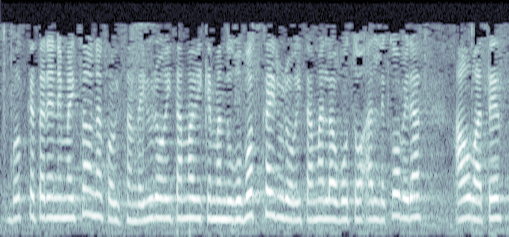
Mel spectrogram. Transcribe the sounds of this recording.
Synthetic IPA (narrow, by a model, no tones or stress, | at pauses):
bo̞ske̞t̪aɾe̞ne̞majt͡saonakoawisand̪aiɾuɾo̞ɣ̞e̞jt̪aːmaβ̞ike̞mand̪uɣ̞uβo̞skaiɾuɾo̞ɣ̞e̞jt̪aːmalawβo̞t̪o̞ʔald̪e̞ko̞βe̞ɾas | awβat̪e̞s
